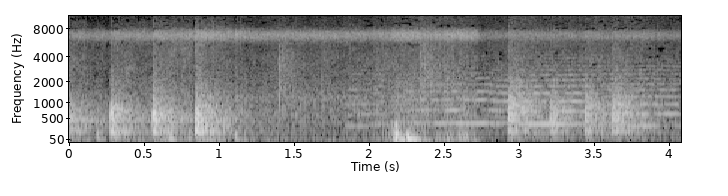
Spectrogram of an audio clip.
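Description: A steady high-pitched insect-like trill, like a cricket, that stops about two-thirds of the way in. Under it are a string of irregular sharp knocks or rustles and faint background music.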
